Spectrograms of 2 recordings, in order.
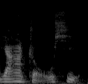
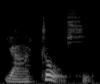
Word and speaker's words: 压轴戏: Now this oftentimes people pronounce it wrong. A lot of people would say 压轴戏. So it actually should read as 压轴戏.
